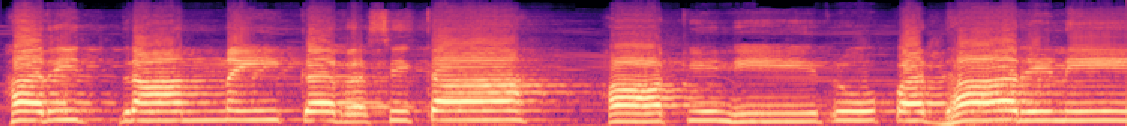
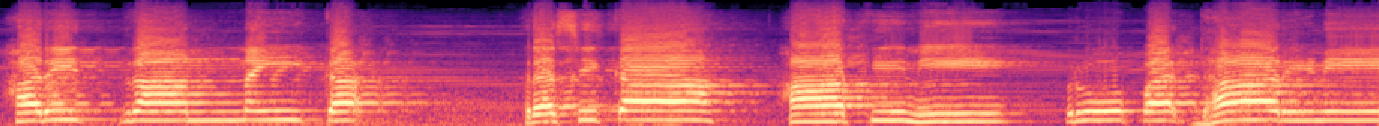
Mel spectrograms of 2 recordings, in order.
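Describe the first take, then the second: No difference in how they are said.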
